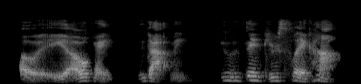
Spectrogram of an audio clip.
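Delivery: breathy, whispered, changed put-on voice. Retelling what someone said on the show: imitating her changed voice. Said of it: "when she changed her voice".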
